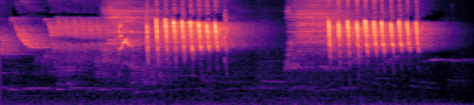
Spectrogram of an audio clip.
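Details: Bar-winged prinia giving fast, closely spaced drilling trills as master audio for training songbirds: a high slurred note leads into two buzzy phrases, each of about ten rapid stuttered pulses.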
